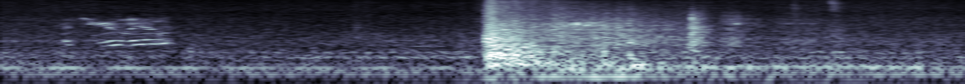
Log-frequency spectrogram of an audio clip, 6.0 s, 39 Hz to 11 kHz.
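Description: A single shot from a 20 mm Oerlikon GAM-B01 deck cannon, fired as a warning round at a ship's bow: one sharp report about three seconds in, ringing away over about a second. The ship's engine hums steadily underneath.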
